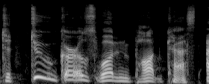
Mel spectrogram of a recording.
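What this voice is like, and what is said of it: Dracula-style voice. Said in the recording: “I don't know why I'm talking like that... Like Dracula?... That is what it is.”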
